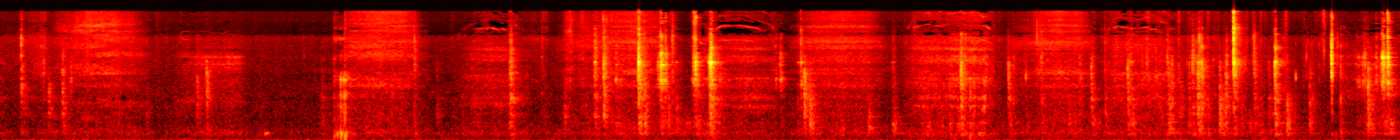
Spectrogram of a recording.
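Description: Steel hitch hardware being handled while a nut is started on its bolt by hand: irregular small metallic clicks and clinks, more frequent in the second half, with one heavier knock about three and a half seconds in.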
